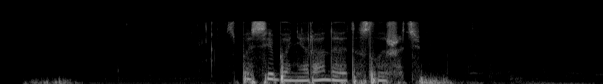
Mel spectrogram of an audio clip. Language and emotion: Russian, sad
